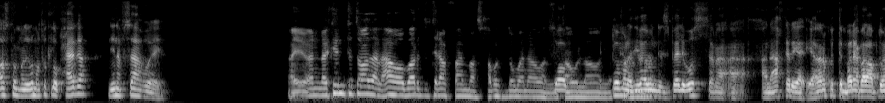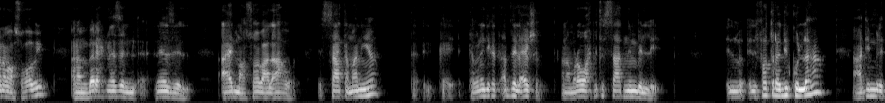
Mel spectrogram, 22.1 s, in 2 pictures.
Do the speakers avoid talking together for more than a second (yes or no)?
no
